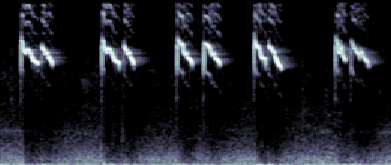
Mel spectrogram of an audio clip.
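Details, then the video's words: White-eye sound played as a lure to prompt silent white-eyes to sing again: piercing high chirps sliding downward, mostly in quick doubled bursts, roughly one burst per second over faint low background noise. "pancingan pleci macet bunyi agar cepat gacor"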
